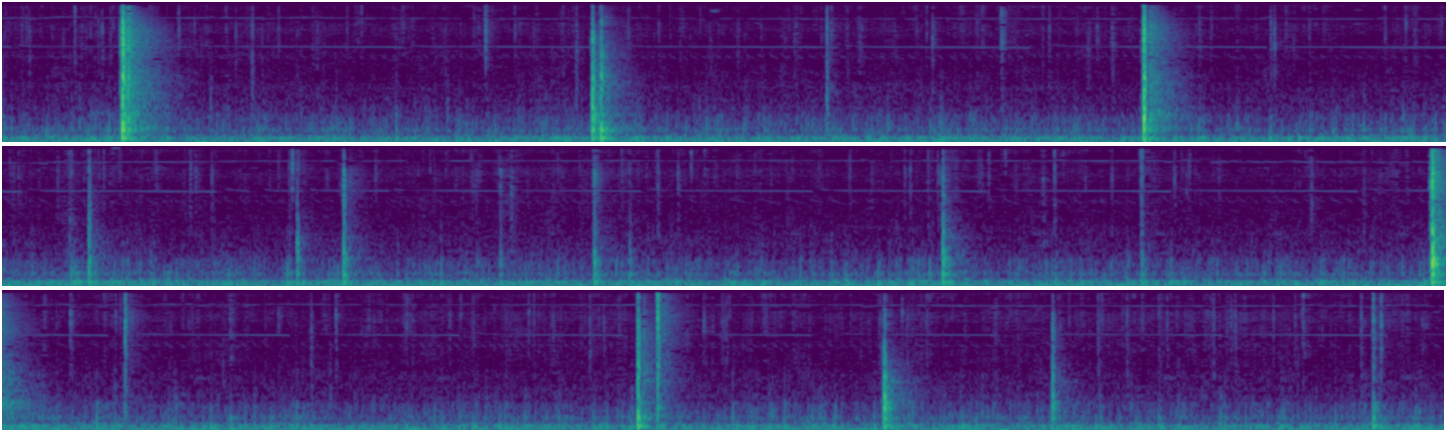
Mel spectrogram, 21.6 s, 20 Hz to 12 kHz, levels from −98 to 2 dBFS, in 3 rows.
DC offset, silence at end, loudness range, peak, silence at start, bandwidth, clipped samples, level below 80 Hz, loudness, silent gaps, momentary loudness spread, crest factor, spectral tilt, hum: under 0.1%; 0 s; 16 LU; 0 dBFS; 0 s; 12 kHz; under 0.1%; -56 dBFS; -30 LUFS; none; 28 LU; 38 dB; -2.5 dB/octave; none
